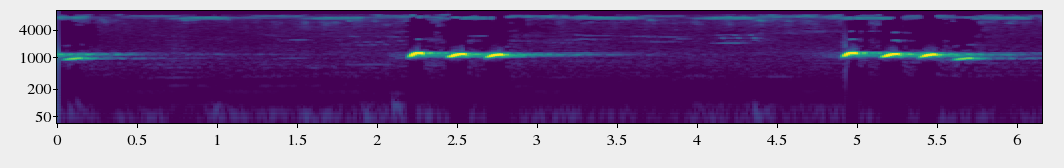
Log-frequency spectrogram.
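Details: Indian cuckoo, recorded 2020: the tail of one phrase, then two full phrases of four mellow whistles, three matched notes dropping to a lower last one, repeated roughly every two and a half seconds in quiet surroundings.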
